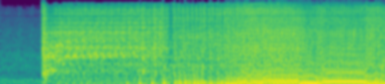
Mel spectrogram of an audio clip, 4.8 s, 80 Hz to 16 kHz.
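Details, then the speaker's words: Honda HT3813 garden tractor after carb refit and coolant refill, new muffler replacing leaking old exhaust: cranks briefly, fires and settles into steady even beat about four pulses a second; owner suspects rusty sticking starter; normal start and idle. "but actually sounded pretty good i like that sound with this muffler"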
